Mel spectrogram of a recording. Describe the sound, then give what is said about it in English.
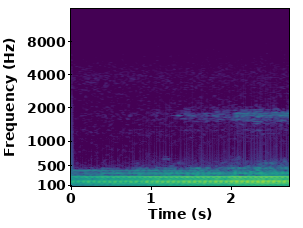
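A motor car's engine drones with a steady low hum that grows gradually louder as the car approaches a decaying, weather-boarded house by glimmering marshes near the coastline, in the heat. No voices are heard. “Only the heat on the glimmering marshes and the decaying, weather-boarded house as a motor car approaches.”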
